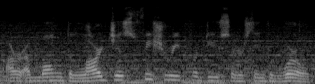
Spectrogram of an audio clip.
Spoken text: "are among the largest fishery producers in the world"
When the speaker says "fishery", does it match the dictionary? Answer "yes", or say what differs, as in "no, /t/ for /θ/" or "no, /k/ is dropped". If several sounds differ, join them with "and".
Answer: yes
